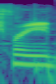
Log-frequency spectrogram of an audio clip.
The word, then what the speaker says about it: Fried: Max Fried, he's getting Max Fried. Because Fried That's how is it's spelled like fried, so you think it would be fried.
